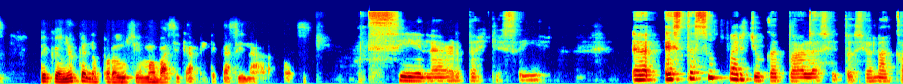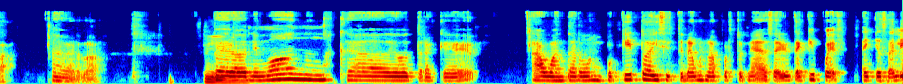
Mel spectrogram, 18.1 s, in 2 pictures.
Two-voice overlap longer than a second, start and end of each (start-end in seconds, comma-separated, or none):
none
